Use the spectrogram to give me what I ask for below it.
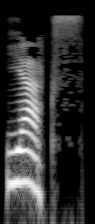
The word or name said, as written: yakez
